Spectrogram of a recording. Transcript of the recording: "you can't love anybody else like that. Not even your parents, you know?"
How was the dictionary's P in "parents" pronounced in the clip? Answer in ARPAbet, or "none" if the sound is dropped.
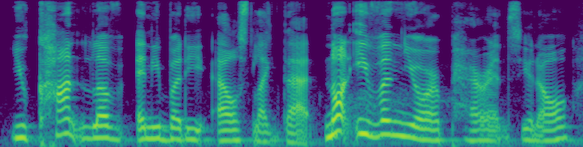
P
